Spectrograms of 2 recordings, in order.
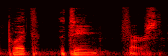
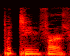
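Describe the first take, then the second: First: "Put the team first" slow and much softer; "Put the team first" dropped low and slow; slow emphatic. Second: Said in the usual way. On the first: Shown as a demonstration.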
